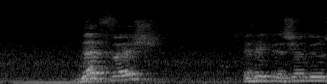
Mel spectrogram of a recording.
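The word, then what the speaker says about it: נֶפֶשׁ: Nefesh, ¿cómo se escribe nefesh? N-E-P-H-E-S-H. de nuevo. N-E-P-H-E-S-H. Nefesh. Se pronuncia Nefesh. Como si PH fuera una F.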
